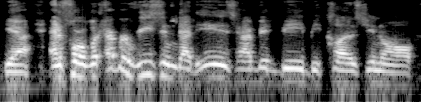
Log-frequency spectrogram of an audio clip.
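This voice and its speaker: Husky-voiced Hawaiian man. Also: medium pitch, moderate pace. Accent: Hawaiian Pidgin English. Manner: earnest, animated speech in Pidgin phrasing. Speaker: guest. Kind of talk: casual chat.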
